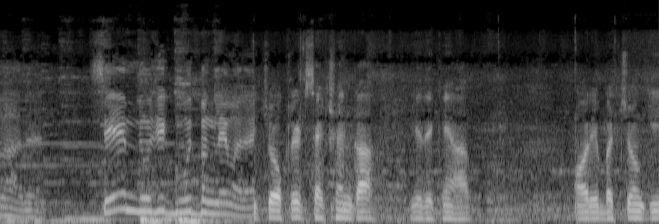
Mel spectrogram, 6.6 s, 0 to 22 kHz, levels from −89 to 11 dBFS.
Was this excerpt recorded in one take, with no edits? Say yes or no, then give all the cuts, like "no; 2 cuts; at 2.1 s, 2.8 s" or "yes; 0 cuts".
no; 1 cut; at 2.6 s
